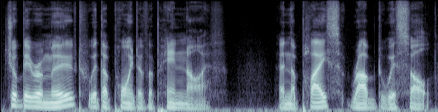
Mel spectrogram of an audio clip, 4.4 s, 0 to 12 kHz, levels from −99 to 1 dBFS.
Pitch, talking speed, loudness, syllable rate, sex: 95 Hz, 220 wpm, -20 LUFS, 5.8 syllables/s, male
